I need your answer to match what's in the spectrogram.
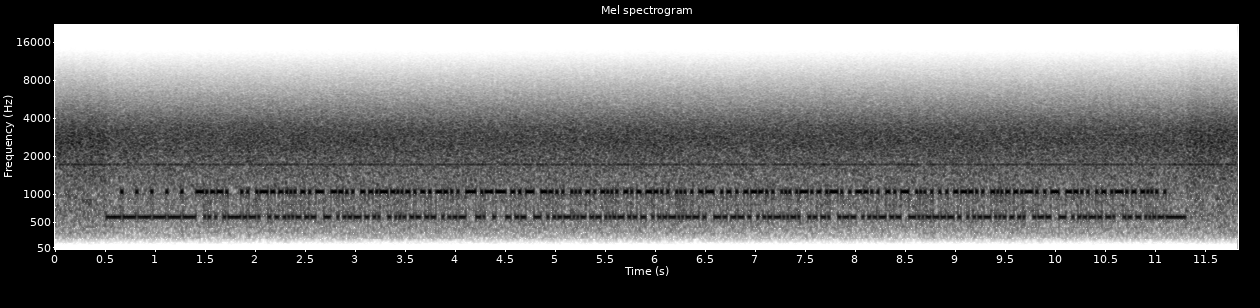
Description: RTTY (50 baud, 450 Hz shift), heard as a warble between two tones, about 820 Hz centre, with radio static. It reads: 38609 83400 53509 60472 67927 63231 09617 48319 23241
